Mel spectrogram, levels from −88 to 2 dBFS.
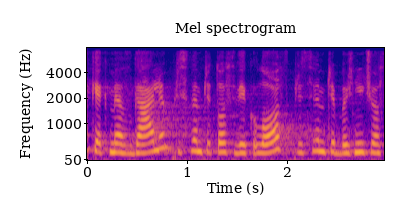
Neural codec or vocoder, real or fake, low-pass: none; real; 7.2 kHz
